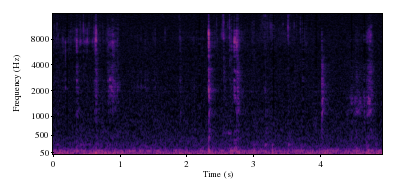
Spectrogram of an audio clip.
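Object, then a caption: Bar soap scraped with a metal knife. A metal knife repeatedly scrapes and shaves the surface of a solid white bar of soap held in the hand. The soft, dry scratching strokes sound bright and crisp over a steady low rumble, with one sharper scrape standing out midway.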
